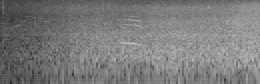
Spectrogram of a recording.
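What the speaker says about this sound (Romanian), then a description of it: "Ascultă cum valurile se sparg de țărm." A wave swells and rushes in, building from quiet to a steady, wide wash of surf, with a faint whistling tone briefly on top.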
